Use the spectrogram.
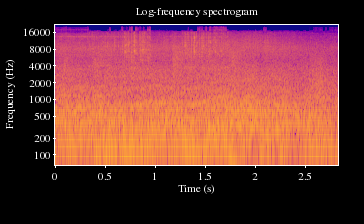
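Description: A street rod's engine runs at a low steady rumble under broad outdoor noise, fairly faint and without clear revs.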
